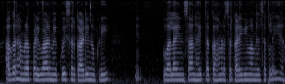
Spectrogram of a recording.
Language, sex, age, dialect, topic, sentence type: Magahi, female, 41-45, Western, agriculture, question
